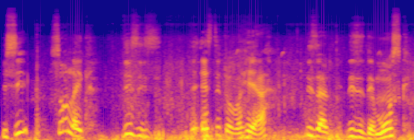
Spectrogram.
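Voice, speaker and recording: This man talks in a Kenyan accent at a high pitch. He keeps a moderate pace. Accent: Kenyan English with Luhya. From Kenya, Luhya. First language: Luhya. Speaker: travel vlogger. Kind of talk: walking tour vlog. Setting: outdoors. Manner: conversational, animated.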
